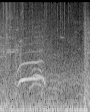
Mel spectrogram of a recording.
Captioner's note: woman screaming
